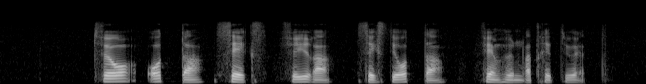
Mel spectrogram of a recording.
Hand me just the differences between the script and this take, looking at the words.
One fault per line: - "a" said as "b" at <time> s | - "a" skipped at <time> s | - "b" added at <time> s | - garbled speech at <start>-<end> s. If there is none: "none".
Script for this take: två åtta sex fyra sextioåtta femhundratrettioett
none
